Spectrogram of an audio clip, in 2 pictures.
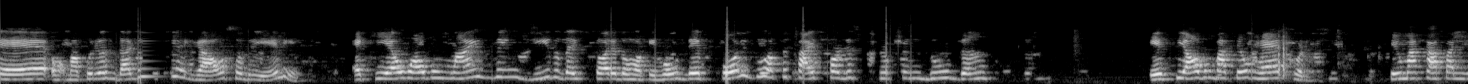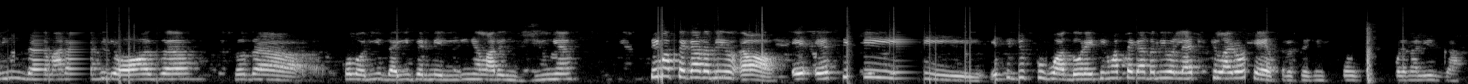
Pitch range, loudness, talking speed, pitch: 230-295 Hz, -15 LUFS, 130 wpm, 260 Hz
